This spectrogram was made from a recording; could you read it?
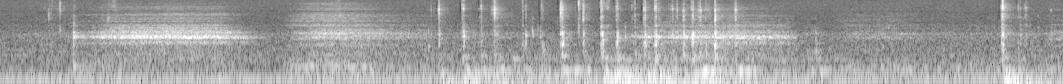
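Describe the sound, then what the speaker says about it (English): Quiet, steady typing on a computer keyboard during a game-development stream, with clustered key clicks in irregular bursts over a low background hum and no speech. "Just start off typing out the objective."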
